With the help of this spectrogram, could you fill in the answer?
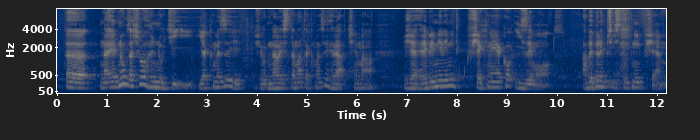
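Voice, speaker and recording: A man's fairly high voice, very slow, with lively intonation over noticeable background noise. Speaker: podcast co-host. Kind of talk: casual chat.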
